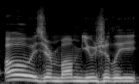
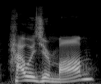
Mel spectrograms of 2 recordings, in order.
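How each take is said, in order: First: "mom" said as "mum" with a short u; British mum. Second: "mom" with the open "ah" vowel; American mom. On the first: Replying when chat says mum, British mum. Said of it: "then I'll be like". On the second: Asking a viewer about their mother, American mom. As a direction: say "mom" the American way, rhymes with "calm". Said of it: "I'm like". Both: Shown as a demonstration.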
